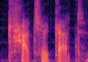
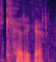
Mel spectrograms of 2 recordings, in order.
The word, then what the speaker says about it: Kattegat: Og så Karoline Henderson spiller Jarl Håkon, lederen, chefen af Kattegat. Fordi Kattegat skal udtales sådan der. Det skal være Kattegat. Det skal ikke være bare almindelig Kattegat.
